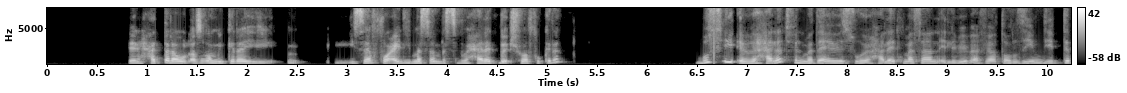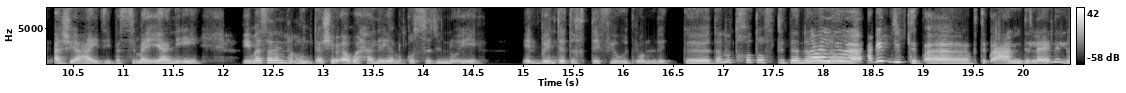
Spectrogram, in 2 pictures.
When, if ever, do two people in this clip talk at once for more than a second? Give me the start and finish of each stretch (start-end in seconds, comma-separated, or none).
none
